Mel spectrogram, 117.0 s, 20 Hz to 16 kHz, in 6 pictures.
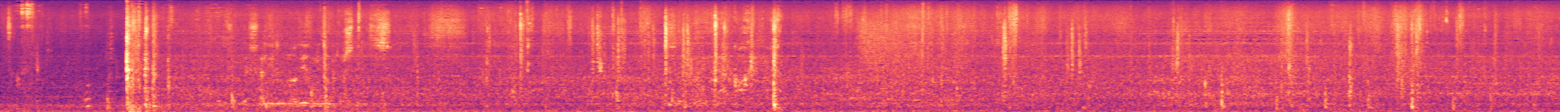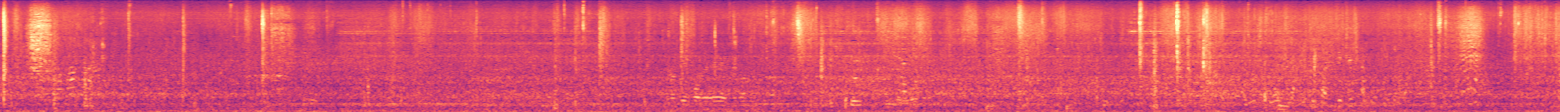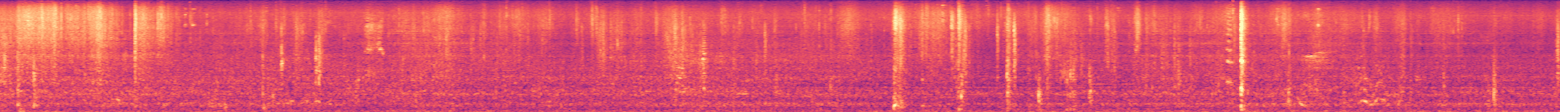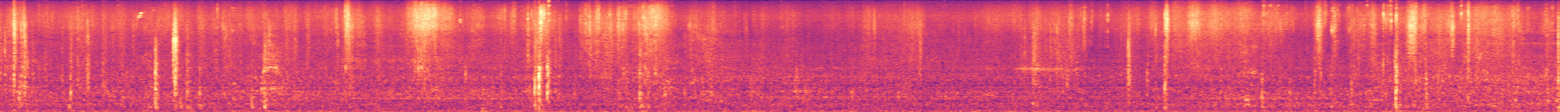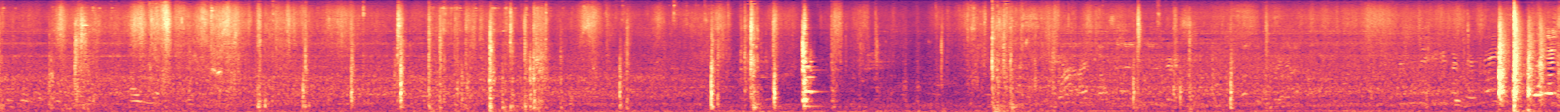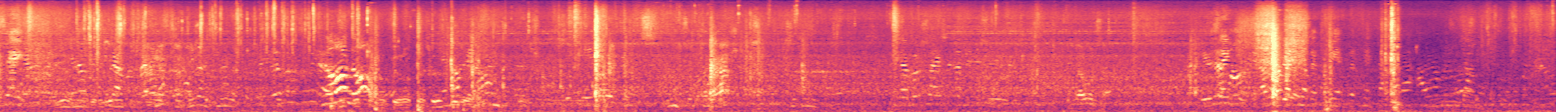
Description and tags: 20100129.train.car.inside
ambiance inside train car, few minutes before departure. Doors opening and closing, voices speaking in Spanish. Recorded at Santa Justa Station, Seville, Spain. Olympus LS10 internal mics
railway, train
